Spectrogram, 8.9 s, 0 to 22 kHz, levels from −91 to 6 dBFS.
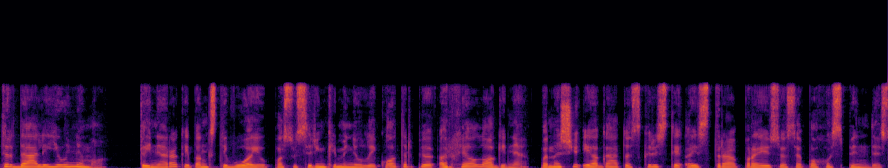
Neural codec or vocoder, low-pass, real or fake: codec, 24 kHz, 3 kbps, HILCodec; 10.8 kHz; fake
